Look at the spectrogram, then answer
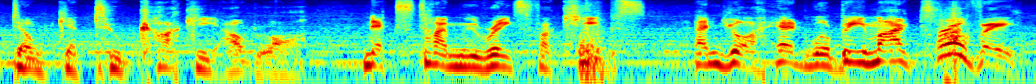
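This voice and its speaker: An actor playing an arrogant, taunting racing rival villain in a video game. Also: male voice, on the high side, big pitch swings, moderate pace, loud music behind the voice. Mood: threatening. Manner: sneering, threatening.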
